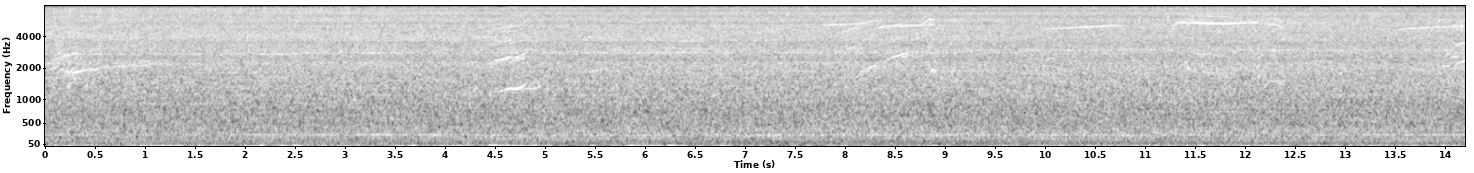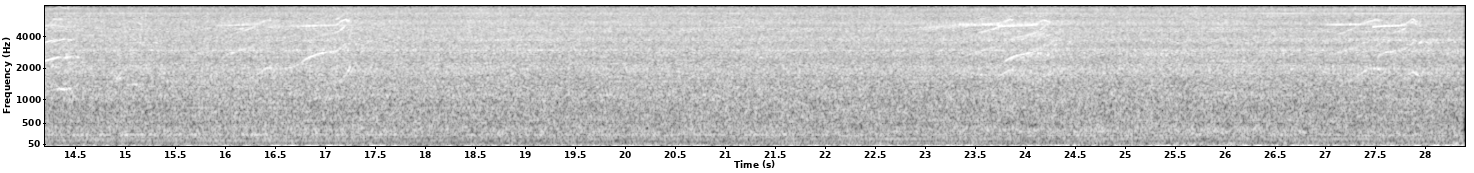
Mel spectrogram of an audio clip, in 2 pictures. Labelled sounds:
0.0	0.6	killer whale, 1.3 to 3.5 kHz
4.4	4.9	killer whale, 1.2 to 4.5 kHz
7.8	9.0	killer whale, 4.3 to 6.2 kHz
13.6	14.6	killer whale, 1.3 to 5.9 kHz

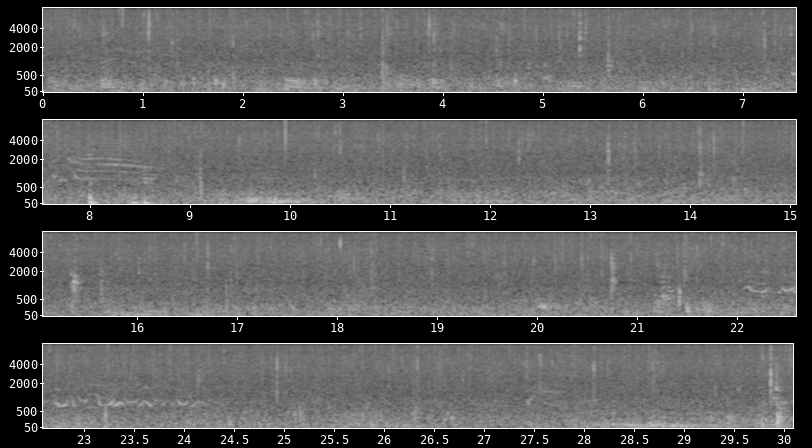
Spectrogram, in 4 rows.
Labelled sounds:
7.8	8.7	killer whale, Bigg's (transient), 1.4 to 3.8 kHz
22.1	22.4	killer whale, Bigg's (transient), 0.78 to 1.1 kHz

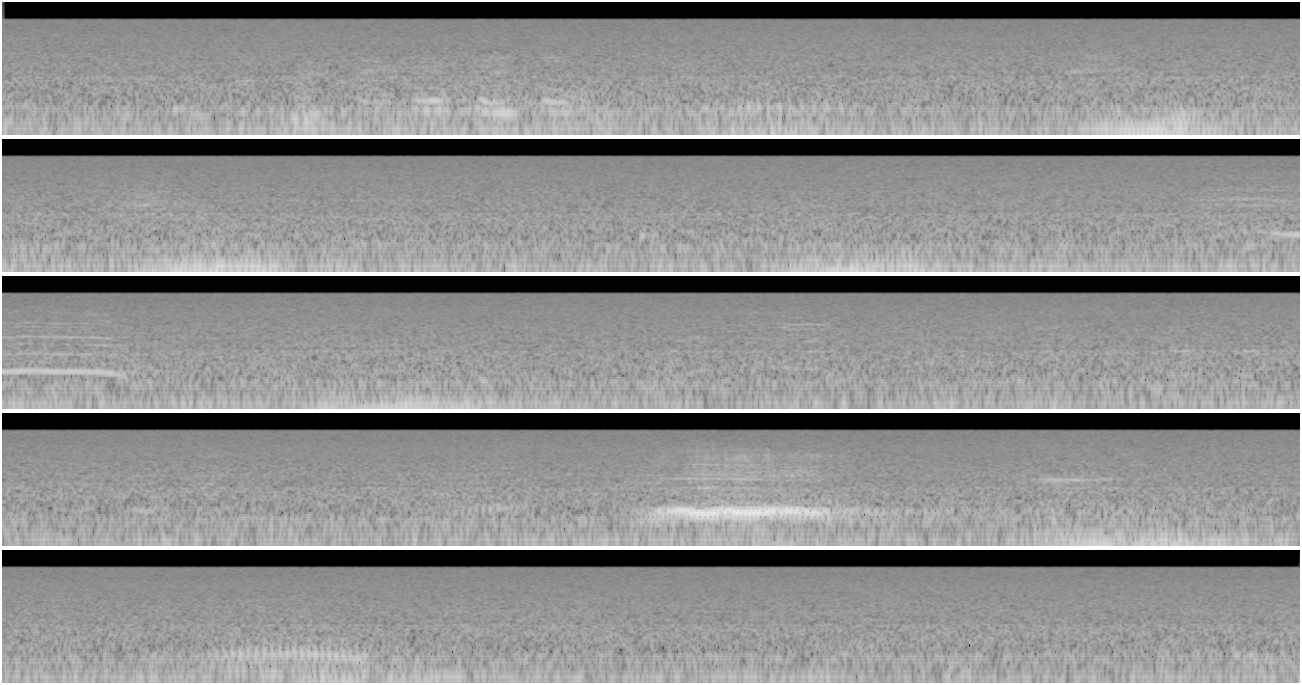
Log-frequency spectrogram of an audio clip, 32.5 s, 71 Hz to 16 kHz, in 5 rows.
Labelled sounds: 12.5	13.4	humpback whale, 1.2 to 1.5 kHz
22.8	23.0	humpback whale, 1.1 to 1.2 kHz
24.6	24.9	humpback whale, 0.86 to 1.2 kHz

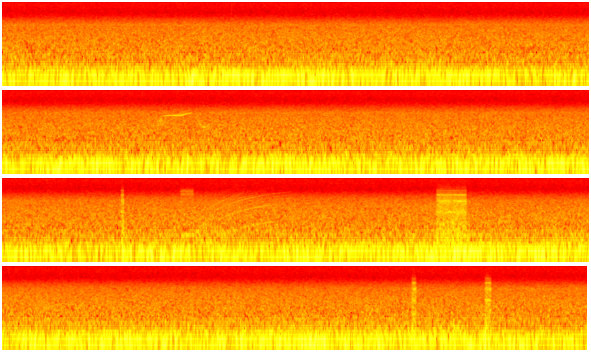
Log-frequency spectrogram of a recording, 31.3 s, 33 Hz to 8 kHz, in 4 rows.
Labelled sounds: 9.4	10.9	killer whale, Bigg's (transient), 0.84 to 1.9 kHz

